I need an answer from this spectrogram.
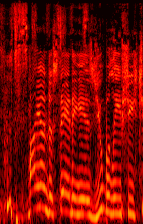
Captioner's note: laughs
